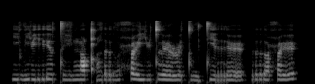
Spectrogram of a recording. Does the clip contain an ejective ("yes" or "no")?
yes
